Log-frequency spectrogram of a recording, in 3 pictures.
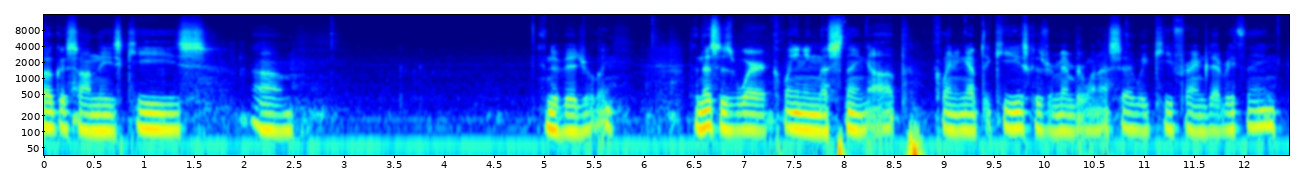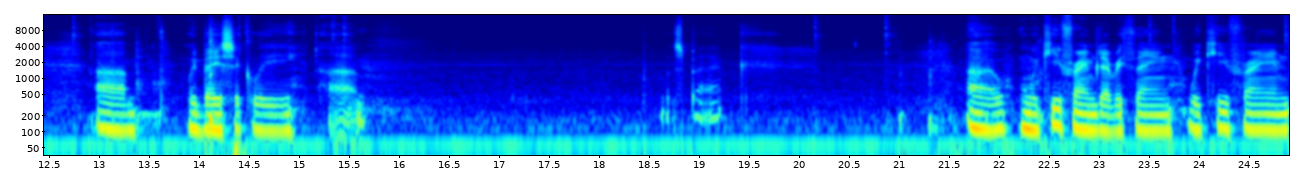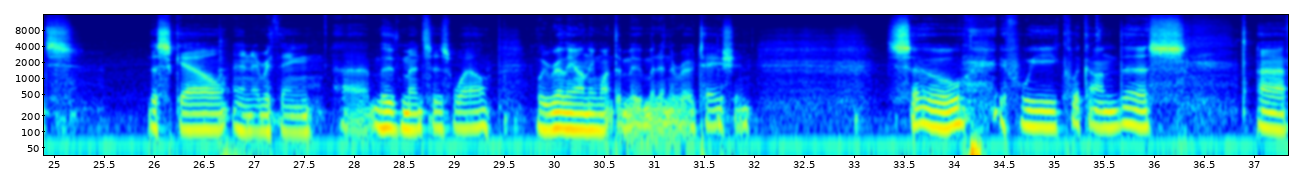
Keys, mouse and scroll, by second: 0.6-1.4 scroll up 7, 1.7-2.3 scroll down 9, 2.8 alt+right click, 10.8 alt+click, 12.9 alt+middle click, 15.3 click, 20.1 click, 23.4 alt+click, 35.3 click.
